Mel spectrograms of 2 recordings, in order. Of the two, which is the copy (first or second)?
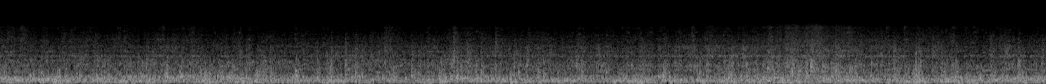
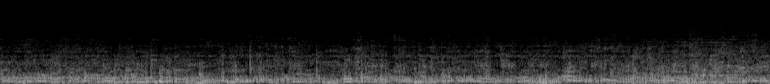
second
